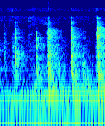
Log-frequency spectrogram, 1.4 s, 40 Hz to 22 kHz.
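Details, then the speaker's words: 2006 Harley-Davidson Softail Springer with about 30,000 miles, front wheel off, front end rocked by hand: loose hollow clunks; neck bearing feels okay; badly worn fork bushing. "can you hear that that bushing is completely completely worn out now the neck bearing feels okay"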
